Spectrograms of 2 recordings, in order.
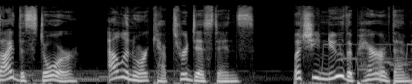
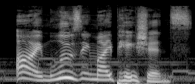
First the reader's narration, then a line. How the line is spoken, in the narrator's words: snapped Glupius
